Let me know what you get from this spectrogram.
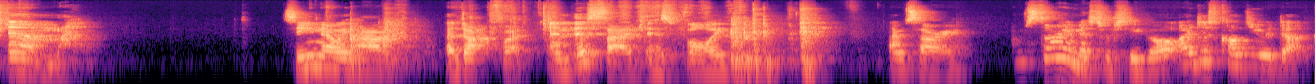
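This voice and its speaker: A woman giving a casual craft demonstration for children, chatting playfully with self-deprecating asides. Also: fairly low pitch. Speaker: children's library storytime presenter. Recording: roomy, distant mic, clear background noise.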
